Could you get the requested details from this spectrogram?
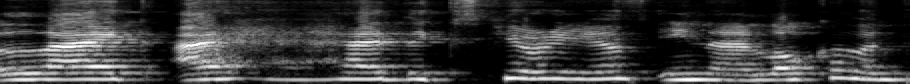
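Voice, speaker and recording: A woman with an Armenian accent speaks at a high pitch over noticeable background noise. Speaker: job applicant, English teacher. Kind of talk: job interview. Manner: halting, many fillers.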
